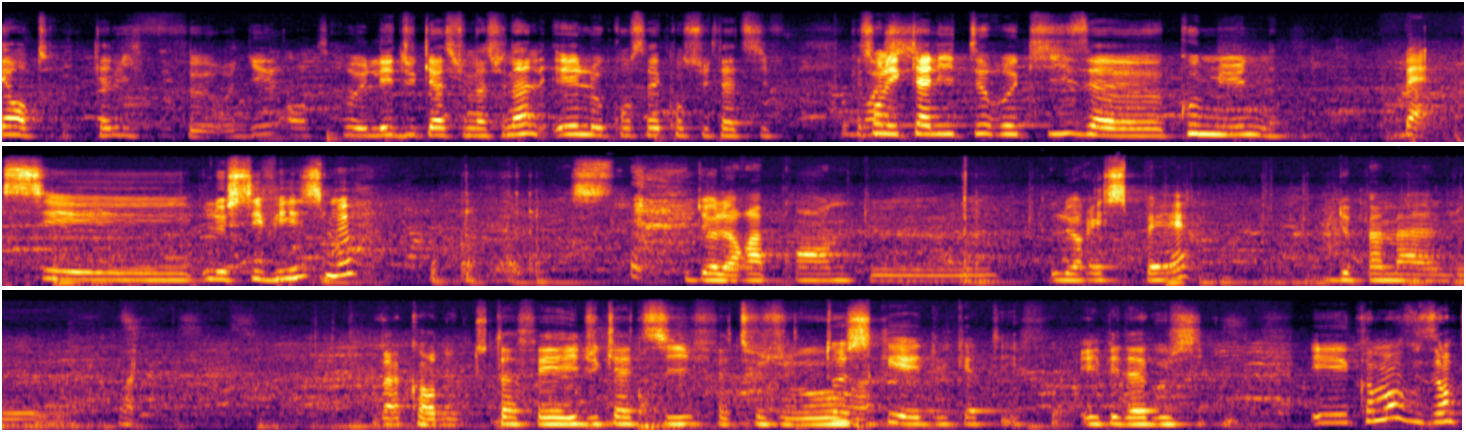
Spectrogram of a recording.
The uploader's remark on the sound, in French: Fête de quartier du Champy Noisy-le-Grand. Une émission enregistrée en public. À l'occasion de la Fête de quartier du Champy à Noisy-le-Grand.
